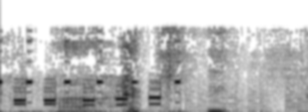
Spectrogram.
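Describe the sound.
Telephone keypad tones as a phone number is dialed: several short, clear beeps of differing pitch at an uneven pace, mixed with other low rumbling sounds.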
